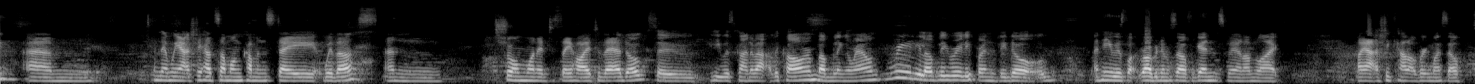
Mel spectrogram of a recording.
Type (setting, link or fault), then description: setting, busy venue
